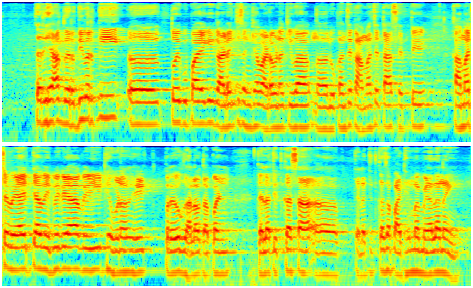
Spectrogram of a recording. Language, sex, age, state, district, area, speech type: Marathi, male, 30-45, Maharashtra, Ratnagiri, urban, spontaneous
